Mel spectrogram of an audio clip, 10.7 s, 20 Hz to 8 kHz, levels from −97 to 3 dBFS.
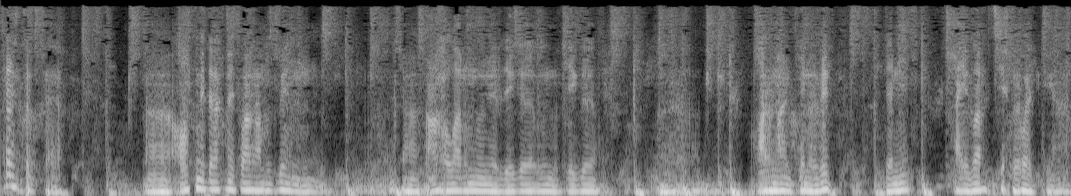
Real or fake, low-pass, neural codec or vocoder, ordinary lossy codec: fake; 7.2 kHz; codec, 16 kHz in and 24 kHz out, 1.1 kbps, FireRedTTS-2 codec; MP3, 32 kbps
